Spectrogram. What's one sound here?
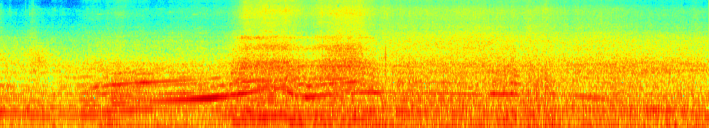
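Tyres roll on the road surface.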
